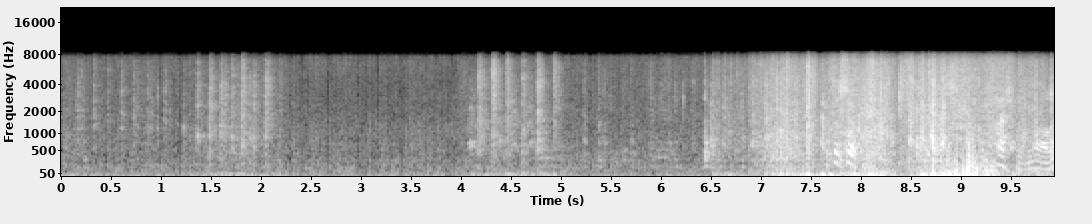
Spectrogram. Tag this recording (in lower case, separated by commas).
speech, bird, pigeon, inside a small room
